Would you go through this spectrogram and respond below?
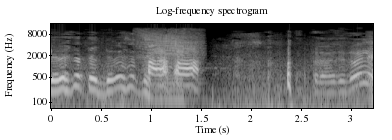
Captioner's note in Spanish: Gritos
